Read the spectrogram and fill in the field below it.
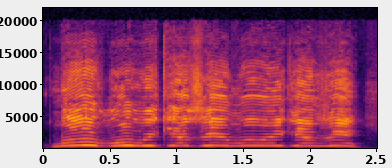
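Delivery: piercing, very high mock complainer; nasty, ugly voice. Spectator complaining at a pacing fighter, nasty high voice. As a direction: caricature an annoying woman, high and insistent. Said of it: "like a nasty, ugly, ugly voice".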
